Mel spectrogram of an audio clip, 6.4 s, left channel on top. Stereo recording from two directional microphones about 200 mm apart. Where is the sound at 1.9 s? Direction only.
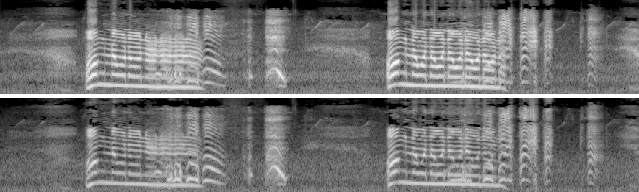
35° right (ahead or behind).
